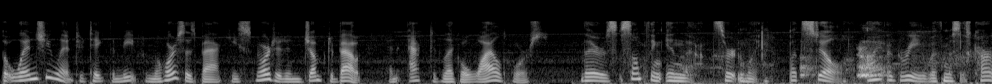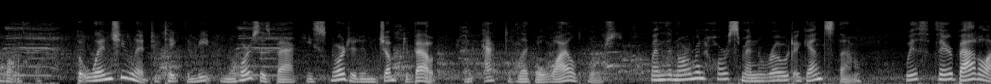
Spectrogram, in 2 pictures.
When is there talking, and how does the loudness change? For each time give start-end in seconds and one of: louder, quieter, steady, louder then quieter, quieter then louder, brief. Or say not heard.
0.0-19.8 steady.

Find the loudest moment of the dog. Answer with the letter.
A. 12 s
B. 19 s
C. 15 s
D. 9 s
D.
